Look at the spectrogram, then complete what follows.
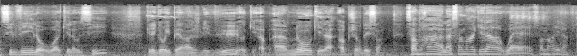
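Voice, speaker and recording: With lively intonation and a dark, mellow tone, a man talks at a fairly slow pace amid audible room echo. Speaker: live stream host. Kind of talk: casual live stream chat. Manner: soft-spoken; hesitant.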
